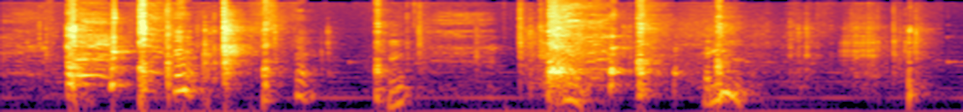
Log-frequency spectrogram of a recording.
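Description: A woman coughing hard in repeated fits while eating, as if choking on her food, over a steady low hum.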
